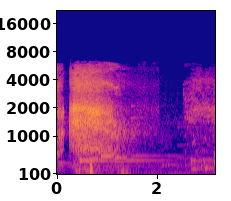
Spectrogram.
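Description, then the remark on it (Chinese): A person's voice imitates a little bear yawning while reading aloud a children's story from the Little Bear picture book series: a loud airy moaning exhale that fades out, followed after a short pause by a softer breathy sigh. “哎呦，小熊打了一个哈欠”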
